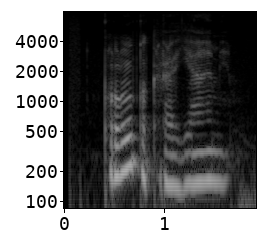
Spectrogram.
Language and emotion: Russian, neutral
